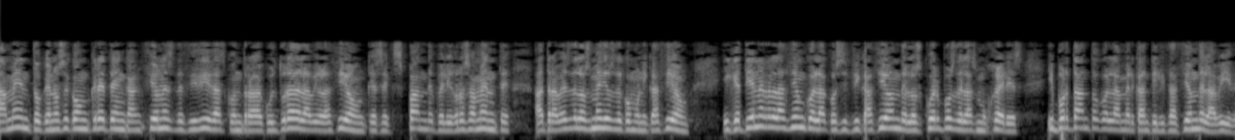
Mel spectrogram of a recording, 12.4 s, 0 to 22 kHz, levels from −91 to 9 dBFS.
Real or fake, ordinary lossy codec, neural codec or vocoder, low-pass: real; none; none; 7.2 kHz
